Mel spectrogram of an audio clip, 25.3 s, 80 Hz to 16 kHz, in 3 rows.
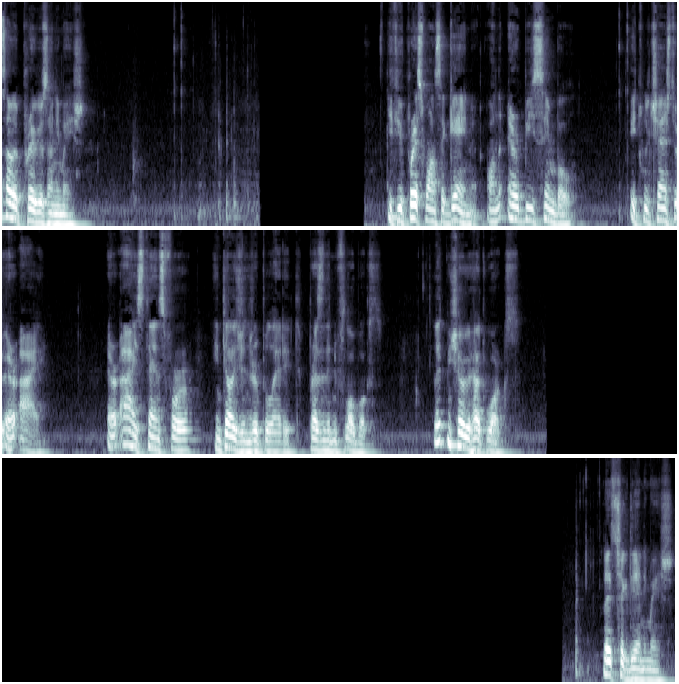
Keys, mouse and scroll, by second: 0.7 click, 8.4 click, 16.0 ctrl+Num_Lock, 16.3 ctrl+click, 16.8-17.4 click, 17.8-18.8 ctrl+click, 19.1-20.1 ctrl+drag.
